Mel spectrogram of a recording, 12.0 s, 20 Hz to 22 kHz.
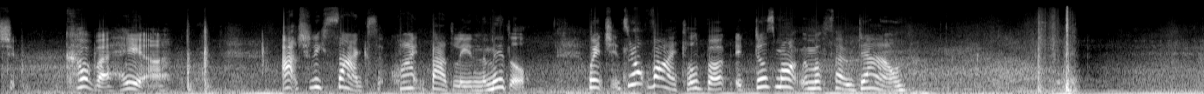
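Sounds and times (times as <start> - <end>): tailgate knock: 10.4 - 10.9
tailgate slamming shut: 10.4 - 10.9.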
